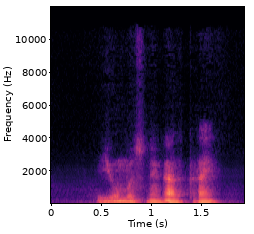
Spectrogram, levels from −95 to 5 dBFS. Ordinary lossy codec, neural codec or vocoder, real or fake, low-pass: MP3, 64 kbps; codec, 24 kHz, 0.5 kbps, DualCodec; fake; 10.8 kHz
